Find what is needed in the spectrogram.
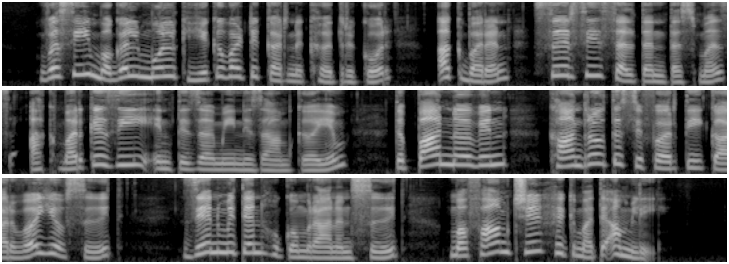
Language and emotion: Kashmiri, neutral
